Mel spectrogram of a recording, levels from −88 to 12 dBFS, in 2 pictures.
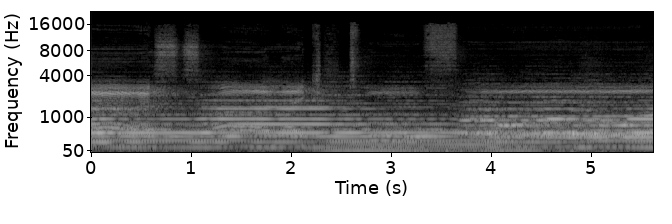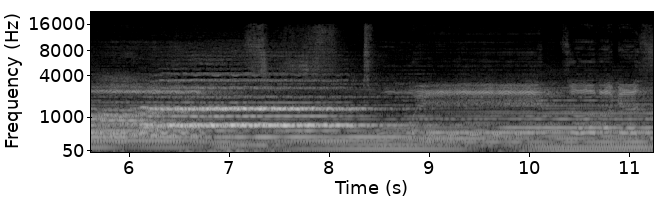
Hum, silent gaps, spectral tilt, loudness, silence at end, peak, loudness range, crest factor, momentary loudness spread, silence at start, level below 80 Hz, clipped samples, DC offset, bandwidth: none; none; -5.5 dB/octave; -25 LUFS; 0 s; -6 dBFS; 11 LU; 18 dB; 16 LU; 0 s; -48 dBFS; under 0.1%; under 0.1%; 16 kHz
